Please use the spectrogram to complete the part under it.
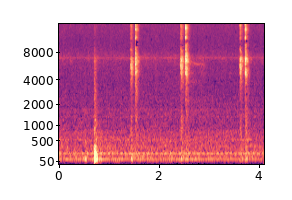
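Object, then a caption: Plastic mechanical keyboard. Fingertips type on a backlit mechanical keyboard with black plastic keycaps, producing short, sharp clicking keystrokes. The clicks come in quick pairs spaced about a second apart, each with a low thud and a bright top, over a quiet, steady hum.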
